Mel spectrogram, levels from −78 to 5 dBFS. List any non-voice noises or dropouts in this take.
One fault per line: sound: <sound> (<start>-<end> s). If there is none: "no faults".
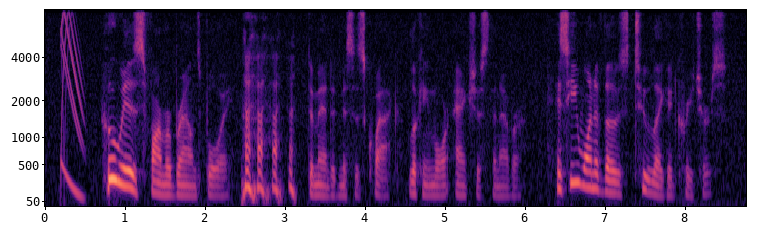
sound: chirp (0.2-0.5 s)
sound: laugh (2.5-3.2 s)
